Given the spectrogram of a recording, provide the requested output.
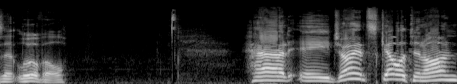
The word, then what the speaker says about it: Louisville: The Museum of Science in what they call Louisville, Kentucky, spelled Louisville, but everybody pronounces it Louisville, had a giant skeleton on display, and then it's been removed.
